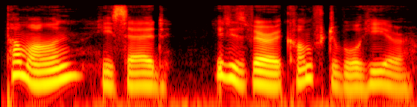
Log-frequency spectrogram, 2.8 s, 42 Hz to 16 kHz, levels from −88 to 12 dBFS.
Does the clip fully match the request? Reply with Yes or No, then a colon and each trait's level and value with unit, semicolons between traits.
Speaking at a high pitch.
No: medium, 160 Hz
